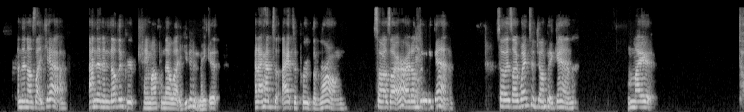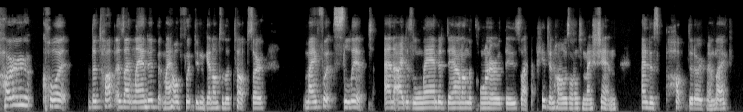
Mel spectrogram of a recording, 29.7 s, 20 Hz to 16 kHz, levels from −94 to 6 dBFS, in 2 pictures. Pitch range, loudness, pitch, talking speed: 165-210 Hz, -17 LUFS, 180 Hz, 180 wpm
